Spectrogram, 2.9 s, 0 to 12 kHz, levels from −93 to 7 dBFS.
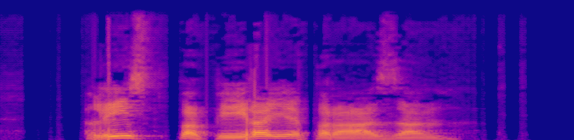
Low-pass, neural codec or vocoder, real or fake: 10.8 kHz; vocoder, 48 kHz, 128 mel bands, Vocos; fake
